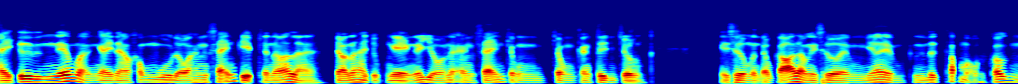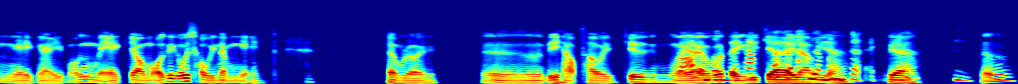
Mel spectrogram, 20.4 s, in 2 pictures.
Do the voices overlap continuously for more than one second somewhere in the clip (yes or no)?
yes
